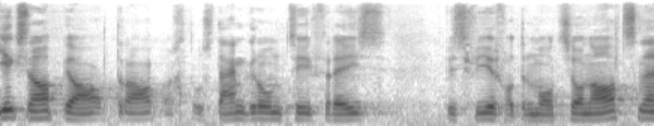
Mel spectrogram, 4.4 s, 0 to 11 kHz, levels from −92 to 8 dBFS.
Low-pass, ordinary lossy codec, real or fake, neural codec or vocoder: 9.9 kHz; none; fake; codec, 16 kHz in and 24 kHz out, 2.2 kbps, FireRedTTS-2 codec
